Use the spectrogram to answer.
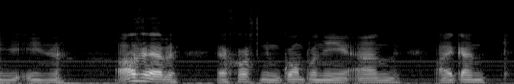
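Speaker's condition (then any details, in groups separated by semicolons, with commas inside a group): Cerebral palsy; since birth; speech not very clear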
